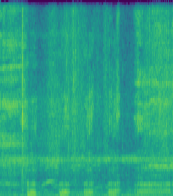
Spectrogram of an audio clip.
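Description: Dense jungle ambience with a steady high insect-like hiss and a run of four or five low, grunting animal calls in quick, fairly even succession, moderately loud, with monkeys clambering about overhead.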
